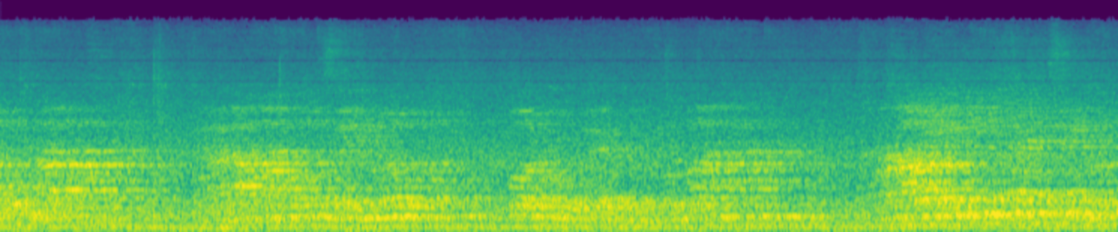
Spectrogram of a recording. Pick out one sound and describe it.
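A man chants slowly in long held notes, echoing through a large hall.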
